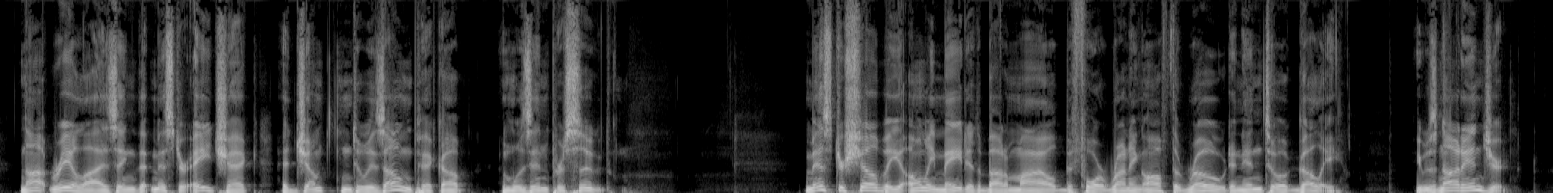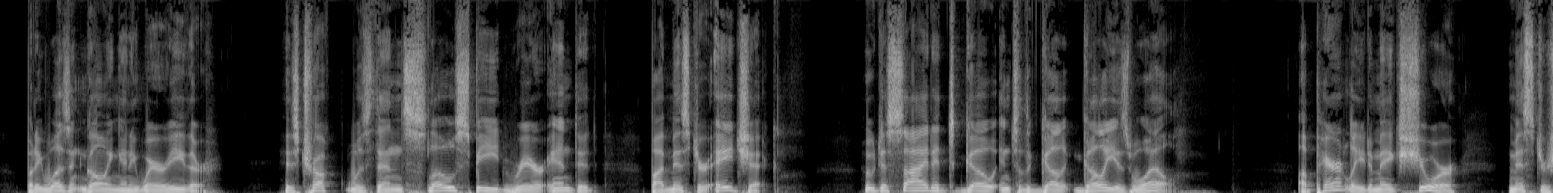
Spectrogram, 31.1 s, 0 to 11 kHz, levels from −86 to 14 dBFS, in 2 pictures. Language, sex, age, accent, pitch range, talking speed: English, male, 50-69, American, 110-150 Hz, 130 wpm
